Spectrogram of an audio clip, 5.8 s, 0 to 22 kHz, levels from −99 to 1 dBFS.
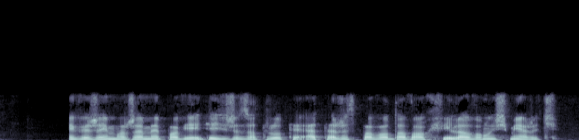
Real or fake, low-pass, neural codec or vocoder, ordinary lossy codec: real; 7.2 kHz; none; Opus, 64 kbps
